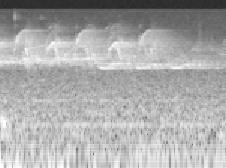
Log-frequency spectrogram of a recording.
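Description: A bird chirping faintly, a quick rising-and-falling chirp repeated about three times a second, growing fainter near the end.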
